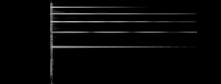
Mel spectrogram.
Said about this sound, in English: Turn the page when you hear the bell.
